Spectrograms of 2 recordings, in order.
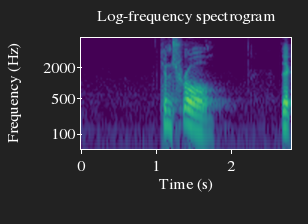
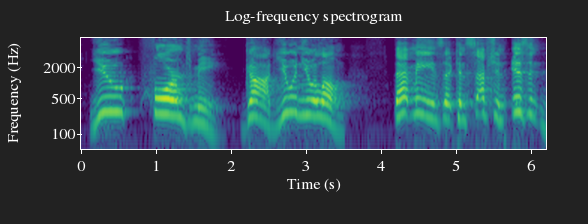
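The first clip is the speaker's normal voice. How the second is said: louder, higher fiery preaching with stretched words; preaching at full force; 4 semitones higher, 5 dB louder than usual. Acted. Pastor preaching to the congregation, loud and fervent. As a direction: drive home that God alone formed us. Preaching God alone formed life.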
